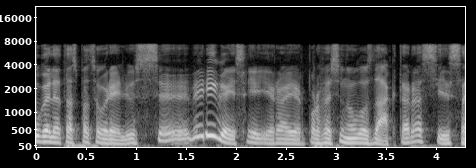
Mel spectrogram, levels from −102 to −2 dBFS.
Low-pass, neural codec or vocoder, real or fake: 7.2 kHz; none; real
